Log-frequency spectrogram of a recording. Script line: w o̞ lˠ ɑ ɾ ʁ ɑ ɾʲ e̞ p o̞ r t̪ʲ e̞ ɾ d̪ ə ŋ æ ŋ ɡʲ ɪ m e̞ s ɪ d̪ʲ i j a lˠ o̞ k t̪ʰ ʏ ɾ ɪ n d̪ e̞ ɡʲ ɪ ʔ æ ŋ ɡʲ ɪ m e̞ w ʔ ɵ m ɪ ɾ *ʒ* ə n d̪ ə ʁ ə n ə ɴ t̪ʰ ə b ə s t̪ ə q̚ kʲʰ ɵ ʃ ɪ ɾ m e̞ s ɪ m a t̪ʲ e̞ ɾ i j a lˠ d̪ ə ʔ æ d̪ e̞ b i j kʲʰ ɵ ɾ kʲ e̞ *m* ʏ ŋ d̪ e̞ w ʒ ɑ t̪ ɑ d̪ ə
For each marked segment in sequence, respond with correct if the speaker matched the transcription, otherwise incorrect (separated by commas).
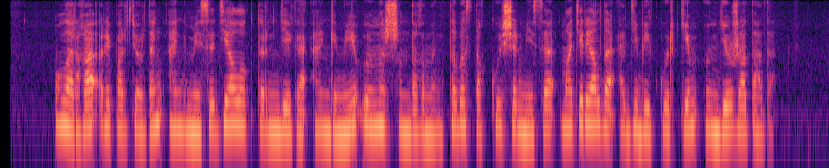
incorrect, correct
